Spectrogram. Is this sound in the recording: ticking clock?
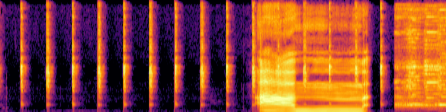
yes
